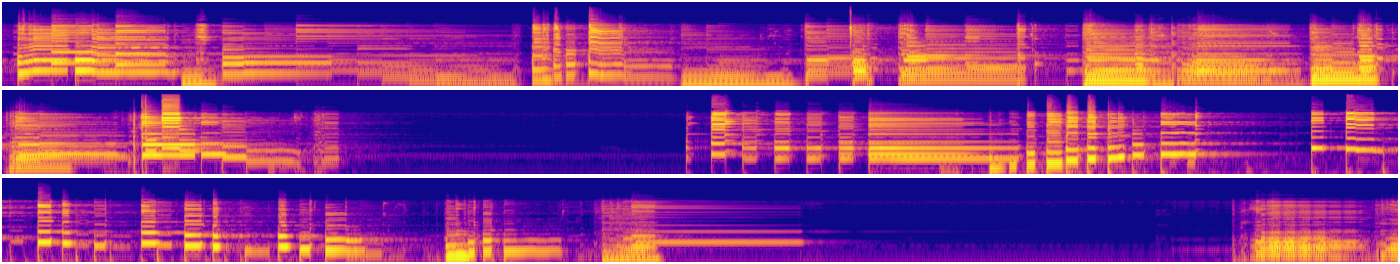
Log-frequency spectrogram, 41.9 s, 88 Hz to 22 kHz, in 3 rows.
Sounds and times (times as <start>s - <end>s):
Steel guitar, slide guitar: 0.0s - 17.4s, 20.8s - 36.2s, 40.2s - 41.8s
Electric guitar: 0.0s - 19.6s, 20.8s - 41.8s.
